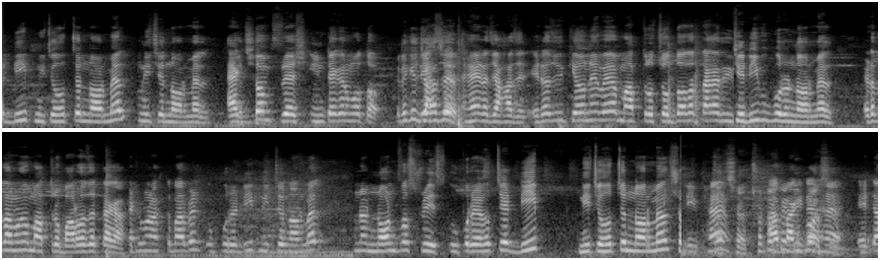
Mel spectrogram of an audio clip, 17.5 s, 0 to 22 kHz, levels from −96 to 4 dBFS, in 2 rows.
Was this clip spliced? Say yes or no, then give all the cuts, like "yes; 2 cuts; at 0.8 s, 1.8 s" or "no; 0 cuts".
yes; 5 cuts; at 1.4 s, 7.3 s, 10.1 s, 12.3 s, 15.5 s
